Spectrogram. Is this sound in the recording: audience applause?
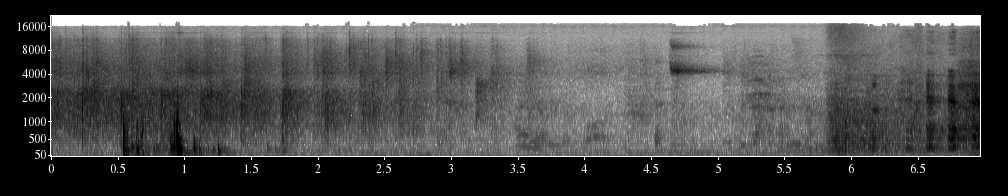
yes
